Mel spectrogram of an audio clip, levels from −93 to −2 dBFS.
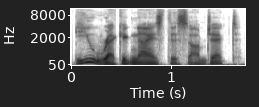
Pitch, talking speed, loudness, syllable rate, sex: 105 Hz, 170 wpm, -18 LUFS, 5.3 syllables/s, male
